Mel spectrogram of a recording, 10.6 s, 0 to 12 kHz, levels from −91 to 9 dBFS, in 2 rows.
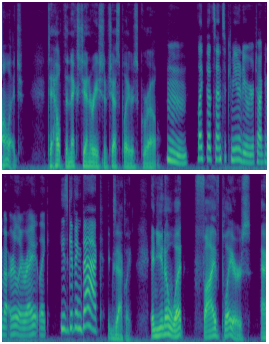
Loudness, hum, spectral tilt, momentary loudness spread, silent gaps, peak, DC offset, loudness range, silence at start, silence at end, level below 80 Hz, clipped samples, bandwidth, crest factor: -25 LUFS; none; -6 dB/octave; 12 LU; none; -6 dBFS; under 0.1%; 5 LU; 0 s; 0 s; -44 dBFS; under 0.1%; 12 kHz; 18 dB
